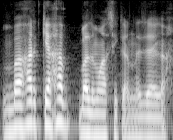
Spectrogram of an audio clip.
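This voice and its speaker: A man's voice: mid-range voice, moderate pace, creaky, fairly bright tone, a little hiss or hum. A man, a game streamer at home, coaxing his cat in doting baby talk between casual chat. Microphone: desk microphone.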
